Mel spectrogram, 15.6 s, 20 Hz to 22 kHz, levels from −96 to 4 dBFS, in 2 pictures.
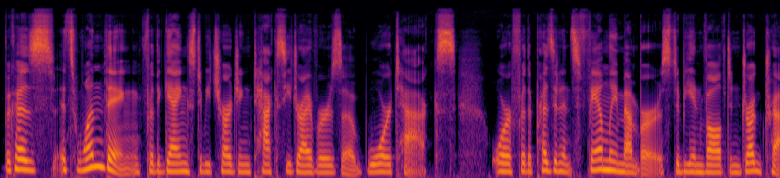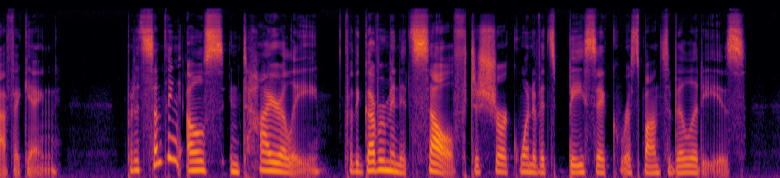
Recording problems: none

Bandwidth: 17.5 kHz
